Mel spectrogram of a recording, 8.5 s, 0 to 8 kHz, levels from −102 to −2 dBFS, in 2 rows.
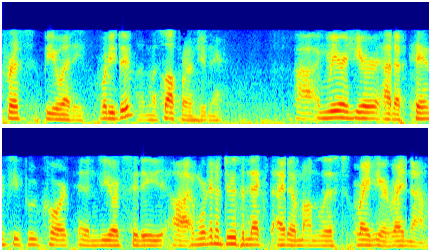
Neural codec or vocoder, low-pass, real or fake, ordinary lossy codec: codec, 16 kHz, 1 kbps, FreqCodec, larger model; 7.2 kHz; fake; AAC, 16 kbps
